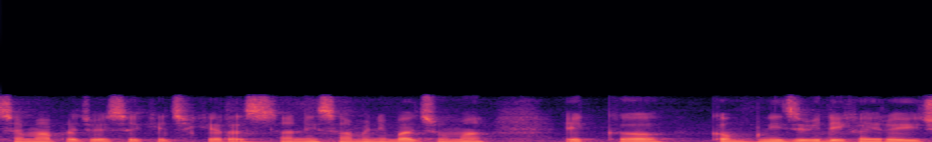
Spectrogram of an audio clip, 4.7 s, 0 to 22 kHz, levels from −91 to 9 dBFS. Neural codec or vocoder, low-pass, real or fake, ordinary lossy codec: none; 7.2 kHz; real; none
